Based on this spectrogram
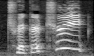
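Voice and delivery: high, slow trick-or-treat call; Duck voice. Acted. Duck greets the squirrel, high and slow. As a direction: sing it out like an eager duck. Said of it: "quacked Duck".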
